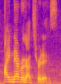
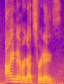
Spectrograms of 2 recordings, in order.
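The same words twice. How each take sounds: The two takes are said the same way.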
